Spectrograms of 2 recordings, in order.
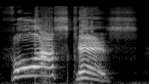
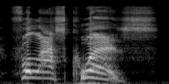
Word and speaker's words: Velasquez: ] out of me it's Cain Velasquez not cave Velazquez you fiends you book it you numb for brains for sake it's Cain Velasquez my cane flask was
